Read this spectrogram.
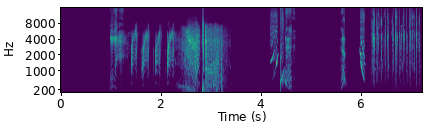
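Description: A cartoon creature squeals and jabbers in a high, squeaky voice.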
